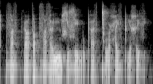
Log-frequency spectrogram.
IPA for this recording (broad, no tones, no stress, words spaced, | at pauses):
zˤɛzpʰɯtˤɯp zˤʌzʌɲu ɕɯɮebo pʰazǀoħez pʼiχiz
